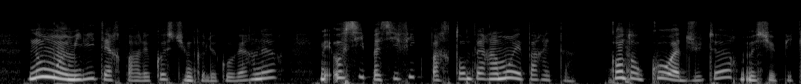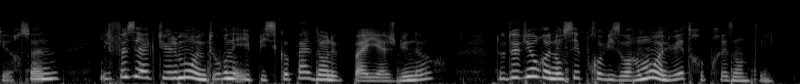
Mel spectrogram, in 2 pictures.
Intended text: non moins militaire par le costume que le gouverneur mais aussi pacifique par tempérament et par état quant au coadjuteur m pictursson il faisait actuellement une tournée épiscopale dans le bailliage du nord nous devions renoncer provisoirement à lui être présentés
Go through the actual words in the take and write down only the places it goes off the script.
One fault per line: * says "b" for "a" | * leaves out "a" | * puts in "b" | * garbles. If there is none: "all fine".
all fine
